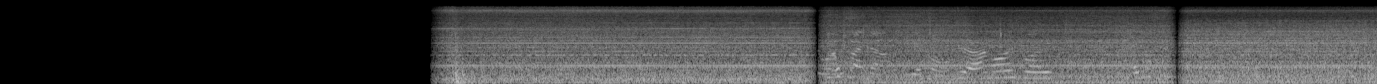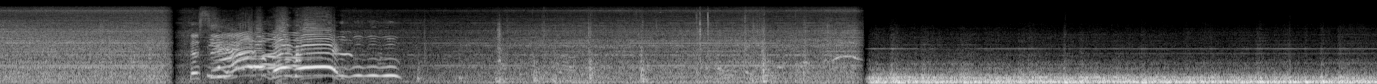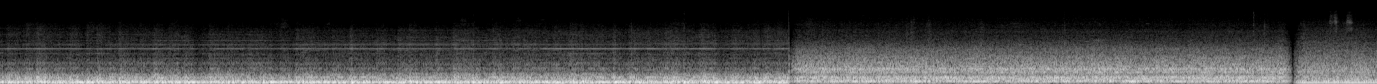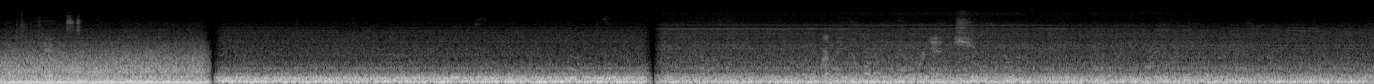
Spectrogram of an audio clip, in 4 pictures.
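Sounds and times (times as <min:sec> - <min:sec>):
jet rolling along runway: 0:04.3 - 0:55.0
jet cabin engine and air noise: 0:04.4 - 0:55.0.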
